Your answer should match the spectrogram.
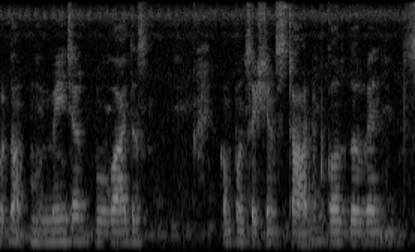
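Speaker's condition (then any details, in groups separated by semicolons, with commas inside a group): No condition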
